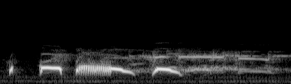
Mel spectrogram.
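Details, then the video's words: Decoy spotted dove gives one loud phrase of coos, a rattling rolled note and a falling end coo, while a thin high whistle carries on faintly behind. "Chim Cu Mồi gáy Gọi To Và Vang Nhất Xóm"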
